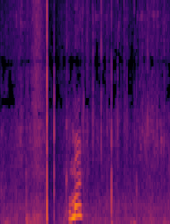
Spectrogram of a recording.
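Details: American terrier named Simba, jumping at home in the morning: one short, high whine that rises then levels, with bright harmonics and lasting about a quarter second, amid a person's encouraging words and light household clatter.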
